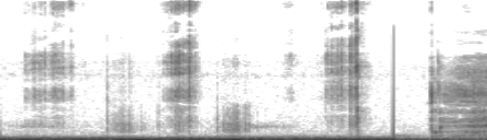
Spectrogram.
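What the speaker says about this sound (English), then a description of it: "so then you're also gonna trim your little corners like this" Scissors trimming the corners of a sewn fabric drawstring bag: several quiet, close snips in an uneven rhythm over low background hum, with no speech.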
